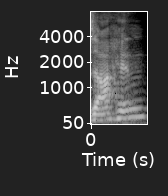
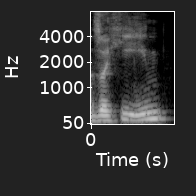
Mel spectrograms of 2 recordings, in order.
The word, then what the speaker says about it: Zaahen: I'm pretty sure the pronunciation Zah, not Zaheen because Zaheen is like more like an Arabic version where you have like two E's. Having one E probably means like it's Zahan or Zahan, something like that.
